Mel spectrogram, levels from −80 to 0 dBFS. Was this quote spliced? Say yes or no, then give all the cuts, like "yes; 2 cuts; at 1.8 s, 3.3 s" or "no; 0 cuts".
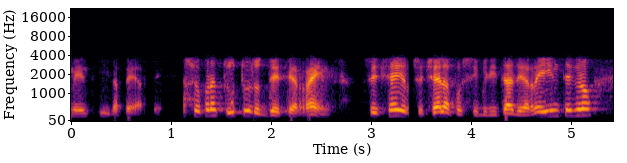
yes; 3 cuts; at 1.1 s, 1.8 s, 3.4 s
